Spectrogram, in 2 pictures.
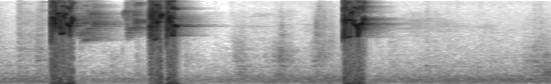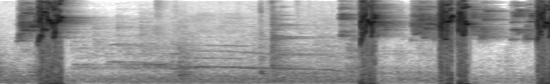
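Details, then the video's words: Lovebird repeating harsh, shrill squawks singly and in pairs at irregular intervals of one to two seconds, with a faint low whine in the background. "Suara Burung Lovebird"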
